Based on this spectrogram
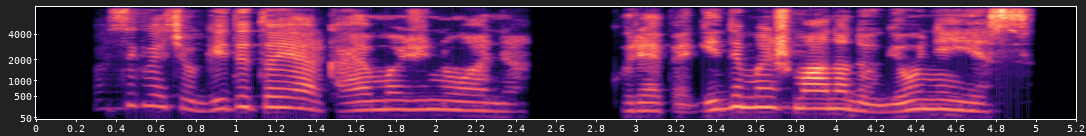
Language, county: Lithuanian, Kaunas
